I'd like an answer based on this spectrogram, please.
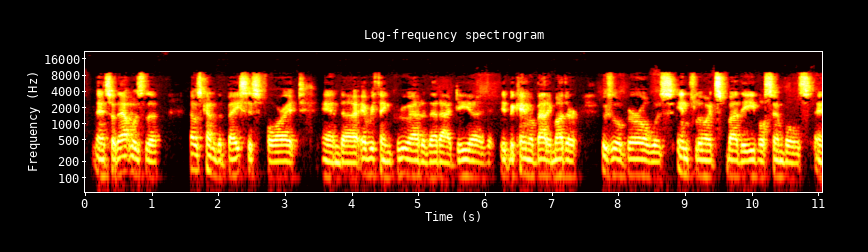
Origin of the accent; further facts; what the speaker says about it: Louisiana, United States; I'm from Louisiana, if you can't tell, anybody listening.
